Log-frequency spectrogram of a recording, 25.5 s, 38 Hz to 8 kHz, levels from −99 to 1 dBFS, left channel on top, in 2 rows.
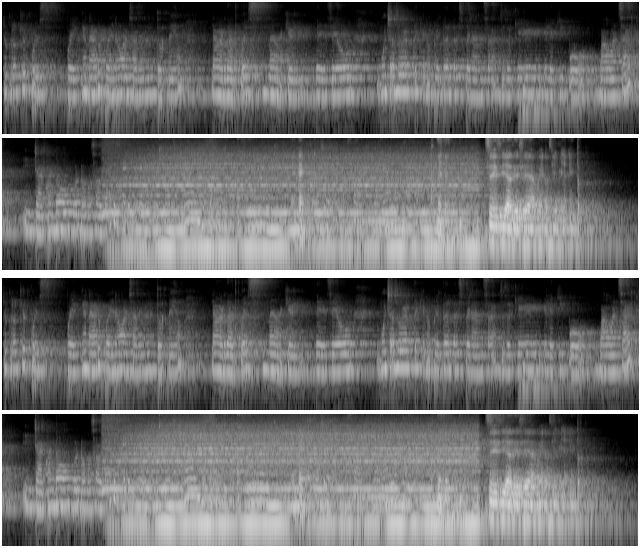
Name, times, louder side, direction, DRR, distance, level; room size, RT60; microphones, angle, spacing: voice 1, 0.0-0.9 1.3-3.8 4.2-22.1, equal, 25° right, 1 dB, 1.6 m, -38 dB
sound 1, 14.7-22.3, right 1 dB, 40° right, 1.6 m, -27 dB
voice 2, 18.5-18.8 21.4-21.8 22.4-24.3, left 1 dB, 45° left, 3 dB, 2.2 m, -25 dB
29.5 x 27.5 x 5.6 m, 2.3 s
head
